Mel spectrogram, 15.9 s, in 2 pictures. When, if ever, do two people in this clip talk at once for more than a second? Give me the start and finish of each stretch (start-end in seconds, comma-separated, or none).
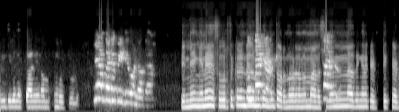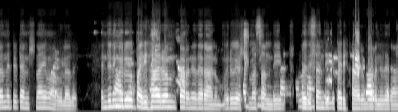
12.8-14.4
